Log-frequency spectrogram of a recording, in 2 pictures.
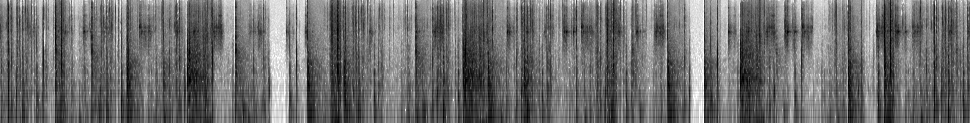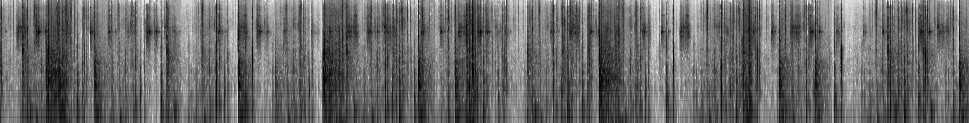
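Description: Campfire crackling: a dense, irregular run of small crackles and pops, with no steady beat.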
